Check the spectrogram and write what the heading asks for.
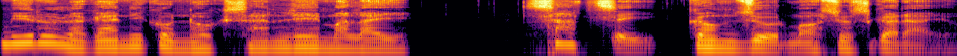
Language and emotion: Nepali, sad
